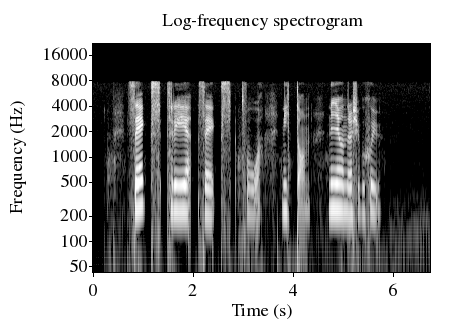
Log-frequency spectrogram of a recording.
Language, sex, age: Swedish, female, 24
